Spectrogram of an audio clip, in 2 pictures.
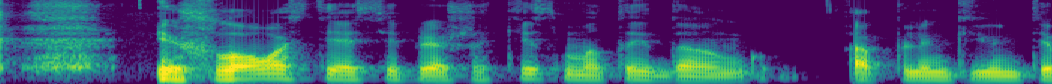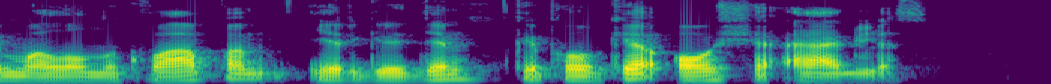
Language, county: Lithuanian, Kaunas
